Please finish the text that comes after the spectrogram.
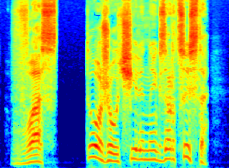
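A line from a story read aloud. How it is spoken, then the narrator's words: Old man's hoarse cough. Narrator (Russian): Старик хрипло закашлялся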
